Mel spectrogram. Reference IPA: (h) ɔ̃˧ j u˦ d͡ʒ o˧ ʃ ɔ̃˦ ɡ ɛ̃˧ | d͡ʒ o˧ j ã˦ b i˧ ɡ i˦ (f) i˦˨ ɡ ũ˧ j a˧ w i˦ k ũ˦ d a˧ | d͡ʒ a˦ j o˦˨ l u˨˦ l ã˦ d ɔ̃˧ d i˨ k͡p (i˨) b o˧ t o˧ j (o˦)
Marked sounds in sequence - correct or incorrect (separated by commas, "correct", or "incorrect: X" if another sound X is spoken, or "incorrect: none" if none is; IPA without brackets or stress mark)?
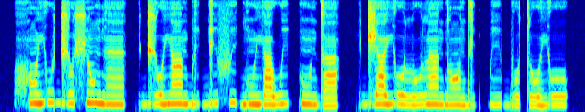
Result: correct, correct, incorrect: i˧, correct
